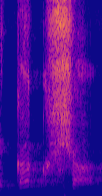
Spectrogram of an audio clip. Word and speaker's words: कक्षा: और स्पष्ट हो जाएगा ऐसे इसका उच्चारण करेंगे कक्षा कक्ष तो जब मैंने कक्षा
